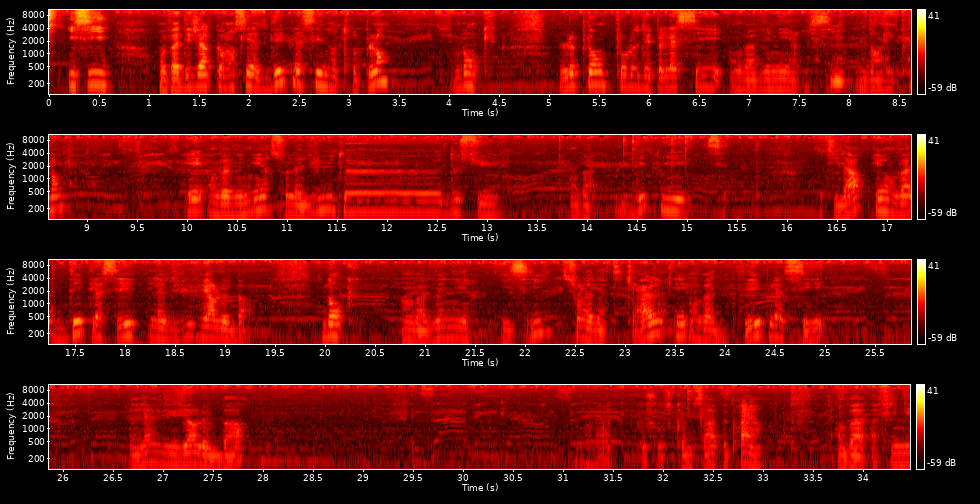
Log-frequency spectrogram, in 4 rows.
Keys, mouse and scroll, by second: 3.6-7.4 middle drag, 14.2 middle click, 14.5-17.2 drag, 17.2-19.6 middle drag, 23.6-33.3 drag, 33.3 middle click.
